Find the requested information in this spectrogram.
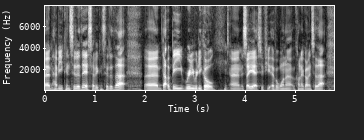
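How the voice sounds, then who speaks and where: Very fast, fairly even speech in a British accent. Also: man, medium pitch for a man. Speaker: fitness coach and podcast host. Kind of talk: solo podcast monologue. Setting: talking to a camera.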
